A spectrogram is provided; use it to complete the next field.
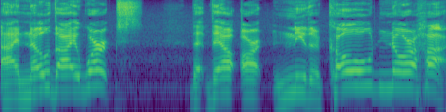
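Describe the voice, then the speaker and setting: Amid noticeable background noise, a man's animated tone moves through very wide pitch swings. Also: dry, close sound with no echo. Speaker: religious commentator on video channel. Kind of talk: casual commentary with scripture teaching.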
